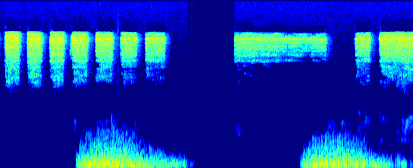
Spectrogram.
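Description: Airbrush spraying white paint in two short blasts of about a second each, with a steady high hiss of air running on.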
